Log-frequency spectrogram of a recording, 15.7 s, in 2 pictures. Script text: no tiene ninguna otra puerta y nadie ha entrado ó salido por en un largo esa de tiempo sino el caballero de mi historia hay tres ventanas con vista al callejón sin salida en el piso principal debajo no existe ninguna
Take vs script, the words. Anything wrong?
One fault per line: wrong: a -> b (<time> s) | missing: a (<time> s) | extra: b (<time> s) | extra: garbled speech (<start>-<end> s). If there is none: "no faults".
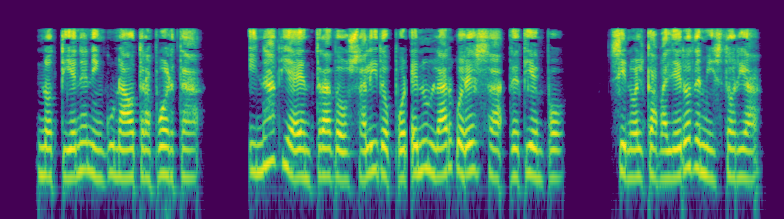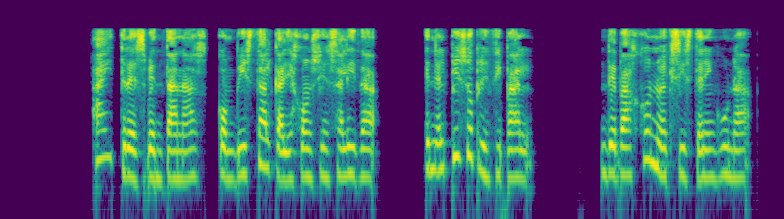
no faults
